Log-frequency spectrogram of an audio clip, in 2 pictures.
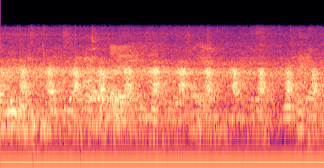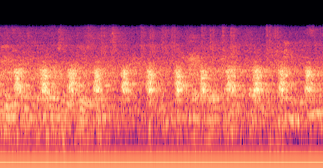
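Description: Model steam tank locomotive running along the layout, its sound a steady rhythmic beat of about three a second, over the hubbub of a crowded hall.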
